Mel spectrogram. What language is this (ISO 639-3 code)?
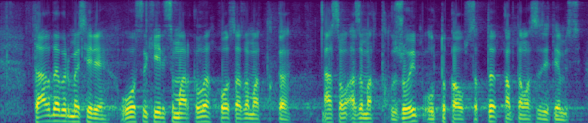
kaz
